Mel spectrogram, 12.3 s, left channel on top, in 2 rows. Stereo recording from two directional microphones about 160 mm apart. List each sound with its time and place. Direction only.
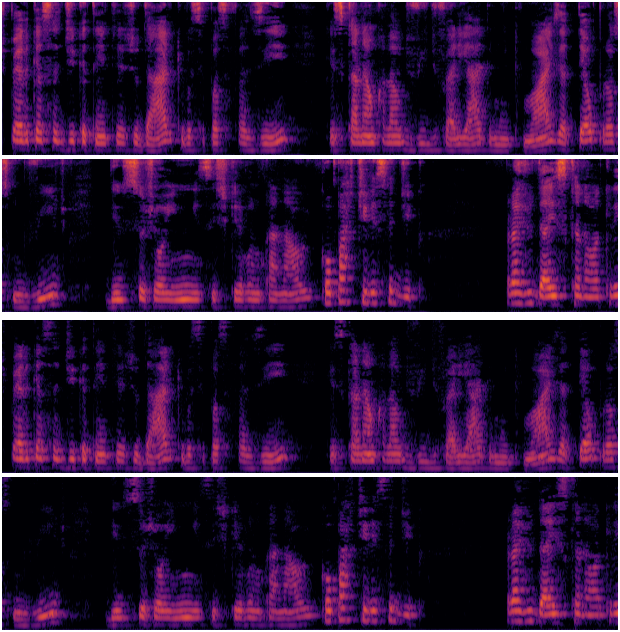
0.1 s a woman's voice: 35° left (ahead or behind)
5.2 s speech: 55° left (ahead or behind)
7.5 s speech: 45° left (ahead or behind)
